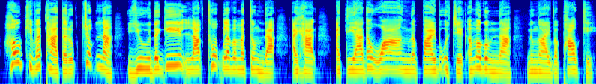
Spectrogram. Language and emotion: Manipuri, happy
